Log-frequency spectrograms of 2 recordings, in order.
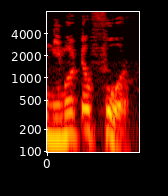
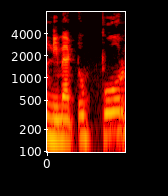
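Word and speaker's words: nematophore: तो ये देखो जो निमेटोफोर हमारे पास है, जो टॉप पर हमारे पास बन रहा है उसको कहते हैं निमेटोफोर। ध्यान रखना है, इसको निमेटोपोर नहीं कहते।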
